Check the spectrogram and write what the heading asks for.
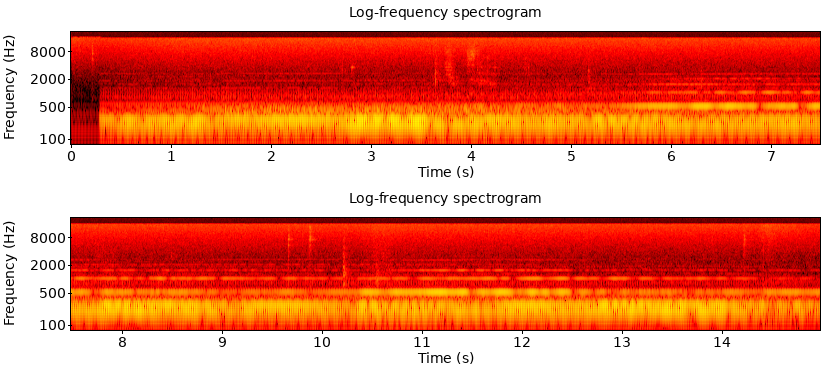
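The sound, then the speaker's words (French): A steady instrumental background track of sustained, layered drone-like tones plays on its own at moderate loudness, with no clear beat and no voices. “c'était la piste qui soulignait l'introduction de, de Brune, mais tu as aussi celle-là”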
